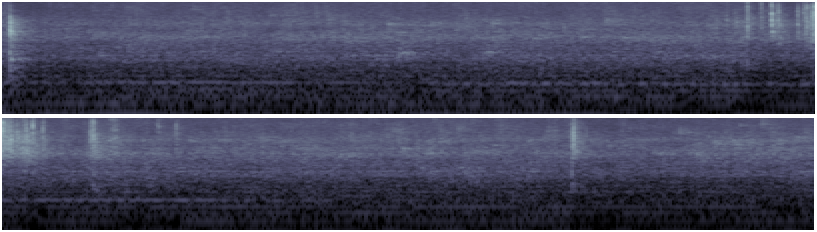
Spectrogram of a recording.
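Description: A few short clicks and scrapes of spoons against a stainless-steel mixing bowl as chocolate frosting is scooped onto cookie dough, over a low steady room hum. The clearest click comes about halfway through.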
